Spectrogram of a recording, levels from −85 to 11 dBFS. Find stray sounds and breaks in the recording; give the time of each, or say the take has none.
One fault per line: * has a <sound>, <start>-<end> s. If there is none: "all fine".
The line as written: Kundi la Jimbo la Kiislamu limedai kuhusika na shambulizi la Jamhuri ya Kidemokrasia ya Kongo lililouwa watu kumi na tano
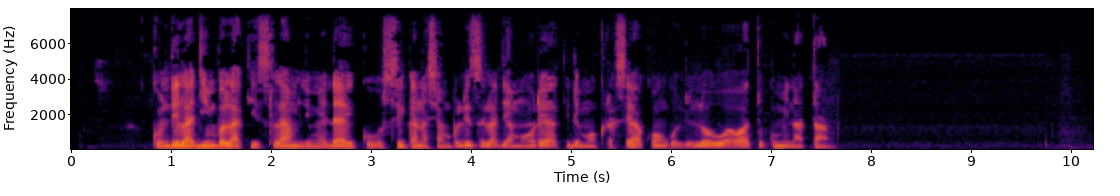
all fine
